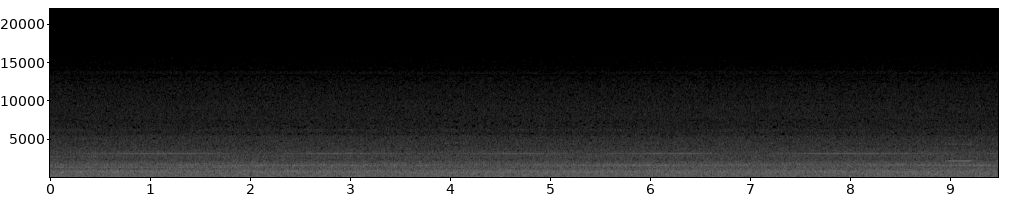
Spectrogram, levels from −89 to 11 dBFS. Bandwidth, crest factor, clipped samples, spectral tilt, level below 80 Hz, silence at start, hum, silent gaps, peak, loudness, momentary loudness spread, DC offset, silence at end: 16.5 kHz; 12 dB; under 0.1%; -4 dB/octave; -64 dBFS; 0 s; none; none; -34 dBFS; -46 LUFS; 1 LU; under 0.1%; 0 s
